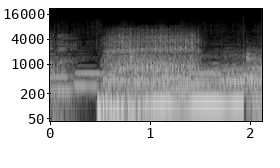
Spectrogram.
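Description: A loud, rough animal roar sound effect starts about half a second in and fades after about a second, with a low rumble carrying on beneath. It plays over background music with sustained notes.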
